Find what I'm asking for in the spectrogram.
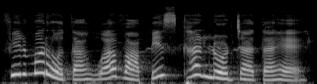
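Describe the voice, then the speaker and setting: A woman's voice: high voice, big pitch swings, takes it slowly, slight background noise. A woman narrating a scripted children's story.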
